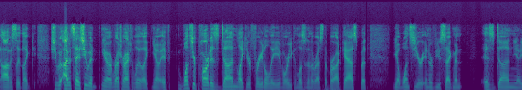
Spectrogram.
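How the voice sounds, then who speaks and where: A man with a lowish, smooth voice narrates a tabletop game as its game master. He feels his way through sentences in a rambling, improvised manner. The sound is dry and slightly dull. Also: fairly bright tone, dry recording. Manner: hesitant, rambling, improvised phrasing.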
